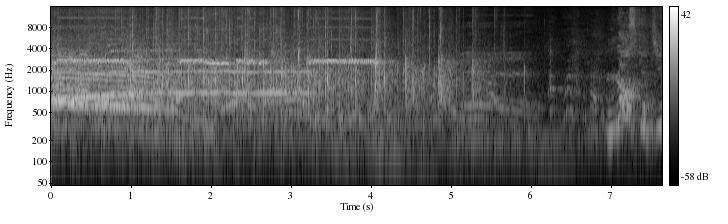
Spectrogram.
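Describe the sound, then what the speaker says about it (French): Loud, sustained applause and cheering from a church congregation during a Sunday service, dense clapping with shouts and laughter that gradually thins into scattered claps and voices. "moi je crois que tout le monde pourra acclamer"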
